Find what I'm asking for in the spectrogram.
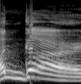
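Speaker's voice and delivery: very loud, high-pitched war cry. Narrator reading Harvey's cry as he leaps onto Annabelle, yelling. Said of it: "yelled Harvey".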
